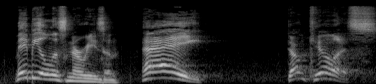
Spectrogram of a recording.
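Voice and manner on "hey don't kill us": shouting, much slower. The enemy calls out to soldiers who mean to subdue him, shouting. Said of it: "He raised his voice at me".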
